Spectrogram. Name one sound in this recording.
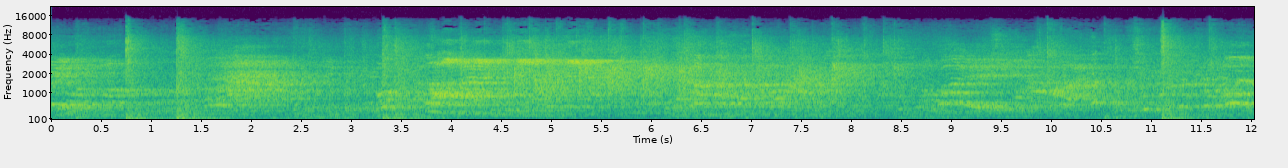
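A ball thuds on the floor and against bodies.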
